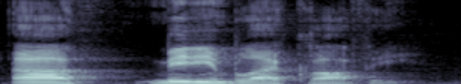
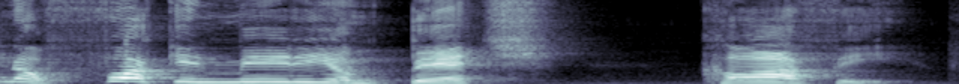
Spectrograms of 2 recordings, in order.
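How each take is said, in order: First: Said in the usual way. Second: Loud, higher, hostile coffee order; rude, forceful outburst; aggressive order. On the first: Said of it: "You just be like". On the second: Shown as a demonstration. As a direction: snap the order at the barista. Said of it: "you don't have to say it like that".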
